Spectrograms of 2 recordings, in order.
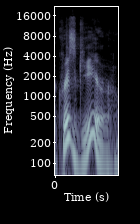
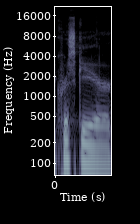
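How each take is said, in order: First: Real disbelief, pitch swinging on the name; incredulous echo. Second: Said in the usual way. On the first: Real, not acted. Host reading a cast list aloud, incredulous. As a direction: repeat the name as if you can't believe it. Reacts to name just read.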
